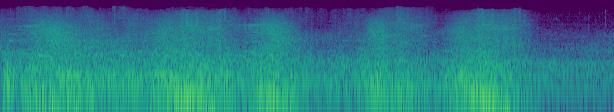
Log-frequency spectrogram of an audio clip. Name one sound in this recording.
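Wind rushes past in loud gusts during a fast glide.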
